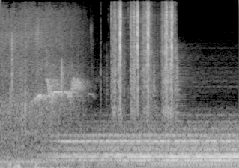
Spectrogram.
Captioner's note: dream sound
